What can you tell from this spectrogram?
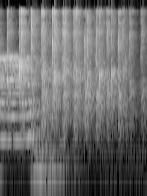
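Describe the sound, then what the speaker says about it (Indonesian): An audience of teachers at an event applauds, a burst of quick hand claps rising after a short electronic tone and then thinning into scattered claps over a few seconds. "Tepuk tangannya mana?"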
